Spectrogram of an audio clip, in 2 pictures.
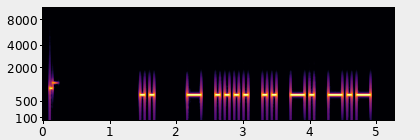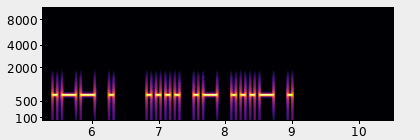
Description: Morse code, heard as a keyed tone, about 17 wpm, 700 Hz. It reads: I THINK WE HAVE
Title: Sets of 4 Words 17wpm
